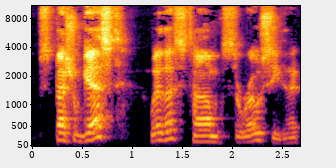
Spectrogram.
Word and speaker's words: Sarosi: I've got a special guest with us Tom sárosi that I pronounce that right yep that's right I hate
